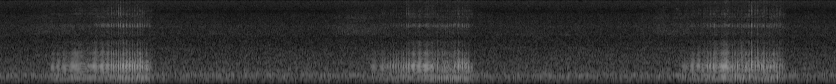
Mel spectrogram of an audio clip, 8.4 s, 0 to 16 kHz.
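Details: Snoring recorded on 8/18/2013.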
